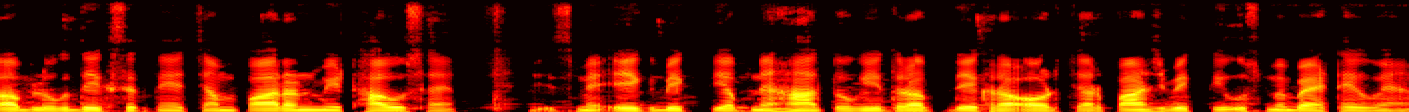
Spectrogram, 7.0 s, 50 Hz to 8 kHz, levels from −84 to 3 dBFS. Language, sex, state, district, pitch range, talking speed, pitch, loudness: Hindi, male, Bihar, West Champaran, 105-115 Hz, 220 wpm, 110 Hz, -20 LUFS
